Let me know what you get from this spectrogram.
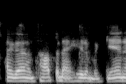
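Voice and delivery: normal talking voice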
